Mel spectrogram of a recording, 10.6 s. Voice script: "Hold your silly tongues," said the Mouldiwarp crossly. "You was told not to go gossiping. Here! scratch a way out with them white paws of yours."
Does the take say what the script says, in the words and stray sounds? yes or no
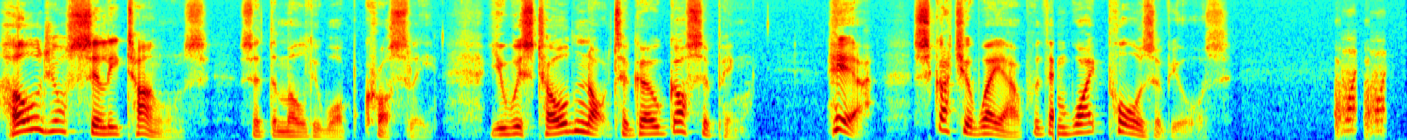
no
